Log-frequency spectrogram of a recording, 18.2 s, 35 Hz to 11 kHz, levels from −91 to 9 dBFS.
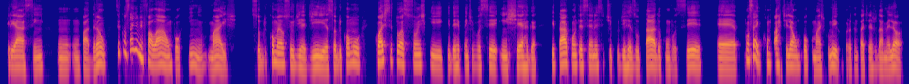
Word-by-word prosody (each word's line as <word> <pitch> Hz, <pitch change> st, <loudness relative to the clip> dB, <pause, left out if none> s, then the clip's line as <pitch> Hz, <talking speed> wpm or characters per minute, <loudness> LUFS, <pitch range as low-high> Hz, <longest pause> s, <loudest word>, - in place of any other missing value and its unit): criar, 120 Hz, -2 st, +3 dB
assim, 115 Hz, +1 st, -5 dB, 0.3 s
u 105 Hz, -1 st, -4 dB
um -, -, -7 dB
padrão, 130 Hz, +8 st, +1 dB, 0.2 s
você 300 Hz, -, -5 dB
consegue 365 Hz, +4 st, -1 dB
me 245 Hz, -, +5 dB
falar 135 Hz, -4 st, +4 dB
um 120 Hz, +1 st, 0 dB
pouquinho 120 Hz, +1 st, -6 dB
mais 110 Hz, +1 st, -1 dB, 0.5 s
sobre -, -, -6 dB
como 160 Hz, -1 st, +1 dB
é 145 Hz, -, +5 dB
o -, -, 0 dB
seu 130 Hz, -4 st, -3 dB
dia 120 Hz, -3 st, -2 dB
a -, -, -4 dB
dia, 115 Hz, +1 st, +1 dB
sobre 120 Hz, +1 st, -2 dB
como 145 Hz, 0 st, 0 dB, 0.3 s
quais 160 Hz, +1 st, +8 dB
situações 140 Hz, -5 st, 0 dB
que 120 Hz, -5 st, -3 dB
que, -, -, -6 dB
de 120 Hz, -, -1 dB
repente, 120 Hz, -1 st, -5 dB
você 120 Hz, 0 st, -1 dB
enxerga 115 Hz, -1 st, +1 dB, 0.3 s
que 135 Hz, -, -1 dB
tá 140 Hz, +2 st, +8 dB
acontecendo 130 Hz, -3 st, 0 dB
esse 125 Hz, +2 st, -8 dB
tipo 115 Hz, -, -12 dB
de 120 Hz, 0 st, -4 dB
resultado 115 Hz, 0 st, +3 dB
com 105 Hz, -1 st, -7 dB
você? 120 Hz, +3 st, 0 dB, 0.3 s
Eh, 105 Hz, 0 st, +4 dB
consegue 180 Hz, -7 st, +2 dB
compartilhar 135 Hz, -2 st, 0 dB
um 120 Hz, 0 st, -3 dB
pouco 120 Hz, -1 st, -5 dB
mais 110 Hz, +2 st, -3 dB
comigo, 125 Hz, -2 st, -1 dB
pra 110 Hz, -, -9 dB
eu 105 Hz, -, -10 dB
tentar 110 Hz, -2 st, -4 dB
te 105 Hz, -, -17 dB
ajudar 105 Hz, 0 st, -5 dB
melhor? 105 Hz, +4 st, +1 dB
120 Hz, 170 wpm, -25 LUFS, 110-135 Hz, 0.5 s, quais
